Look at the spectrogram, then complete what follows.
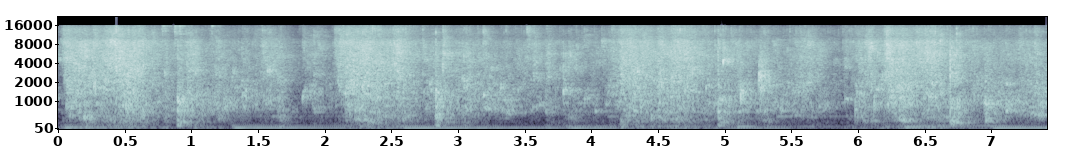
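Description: Water poured from a plastic container over a French bulldog standing in bath water, splashing into the tub in repeated pours.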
